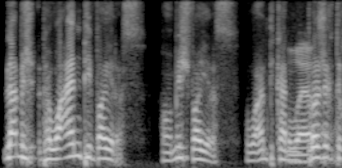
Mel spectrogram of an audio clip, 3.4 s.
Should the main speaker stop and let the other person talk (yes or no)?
no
